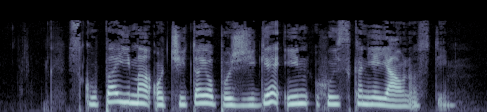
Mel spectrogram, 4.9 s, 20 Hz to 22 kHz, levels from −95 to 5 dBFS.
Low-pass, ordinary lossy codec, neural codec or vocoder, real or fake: 19.8 kHz; MP3, 48 kbps; none; real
